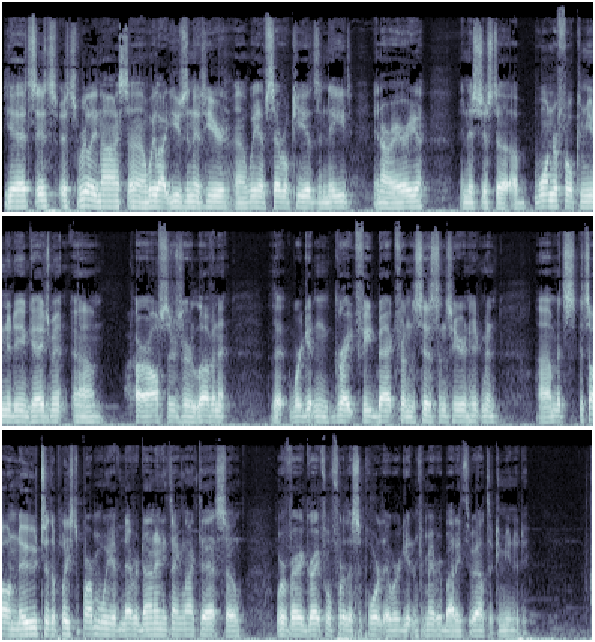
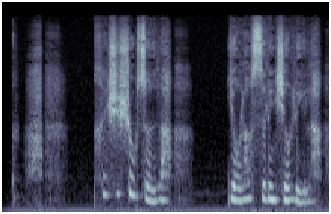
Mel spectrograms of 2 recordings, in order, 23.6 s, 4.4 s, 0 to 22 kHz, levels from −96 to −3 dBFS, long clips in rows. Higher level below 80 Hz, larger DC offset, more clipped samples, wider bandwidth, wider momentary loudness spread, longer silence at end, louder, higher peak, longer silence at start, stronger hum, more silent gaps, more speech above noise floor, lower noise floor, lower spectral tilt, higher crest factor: first, -36 dBFS vs -56 dBFS; neither; neither; about the same, 17.5 kHz vs 16.5 kHz; second, 8 LU vs 19 LU; about the same, 0.1 s vs 0 s; first, -15 LUFS vs -21 LUFS; first, 0 dBFS vs -4 dBFS; second, 0.05 s vs 0.35 s; neither; neither; second, 22 dB vs 31 dB; second, -36 dBFS vs -56 dBFS; first, -5.5 dB/octave vs 0 dB/octave; second, 14 dB vs 22 dB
